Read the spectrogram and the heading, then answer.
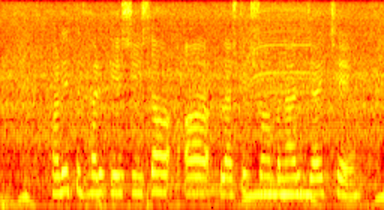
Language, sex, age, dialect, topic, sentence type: Maithili, female, 25-30, Bajjika, agriculture, statement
